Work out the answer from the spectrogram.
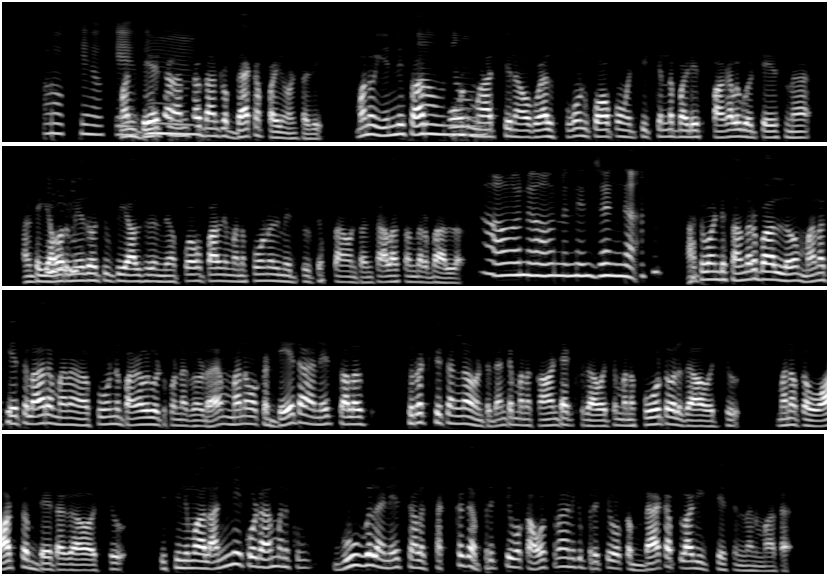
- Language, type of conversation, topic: Telugu, podcast, మీరు మొదట టెక్నాలజీని ఎందుకు వ్యతిరేకించారు, తర్వాత దాన్ని ఎలా స్వీకరించి ఉపయోగించడం ప్రారంభించారు?
- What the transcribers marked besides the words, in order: in English: "డేటా"; in English: "బ్యాకప్"; chuckle; chuckle; in English: "డేటా"; in English: "కాంటాక్ట్స్"; in English: "వాట్సాప్ డేటా"; in English: "బ్యాకప్"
